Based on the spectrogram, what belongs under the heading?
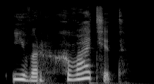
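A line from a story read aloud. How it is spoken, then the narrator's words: Calm. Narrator (Russian): спокойно проговорил Саввард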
